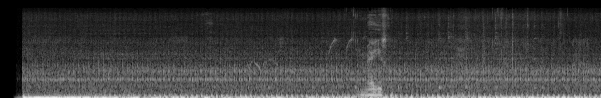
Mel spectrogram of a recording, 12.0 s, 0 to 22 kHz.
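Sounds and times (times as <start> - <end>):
motorcycle engine running: 0.4 - 12.0.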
